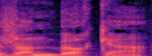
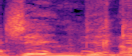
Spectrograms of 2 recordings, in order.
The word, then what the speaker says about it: Jane Birkin: Maréchal, avez-vous compris pourquoi Jane Birkin était notre invitée? – Affirmatif, mon cher Nagui. Bien sûr que je sais pourquoi nous invitons Madame Jeanne Birkin. – Non, Jane Birkin.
